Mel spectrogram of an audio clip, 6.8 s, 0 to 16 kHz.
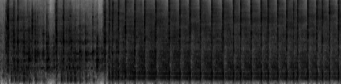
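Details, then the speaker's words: Jiffy Stealth STX 10-inch ice auger with a 3 hp Tecumseh two-stroke and chipper blades, on fresh 91 non-ethanol fuel and choke. It sputters briefly, then picks up to a sharp, regular two-stroke beat that holds steady; it runs well, loud and popping. "she really spins holy mackerel so all right so the jiffy here is running good i mean we put fresh fuel in it and then it was popping off and definitely very loud"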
